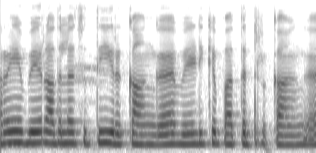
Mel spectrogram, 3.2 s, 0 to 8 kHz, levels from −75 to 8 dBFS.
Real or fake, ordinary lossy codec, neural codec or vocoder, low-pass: real; none; none; 7.2 kHz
